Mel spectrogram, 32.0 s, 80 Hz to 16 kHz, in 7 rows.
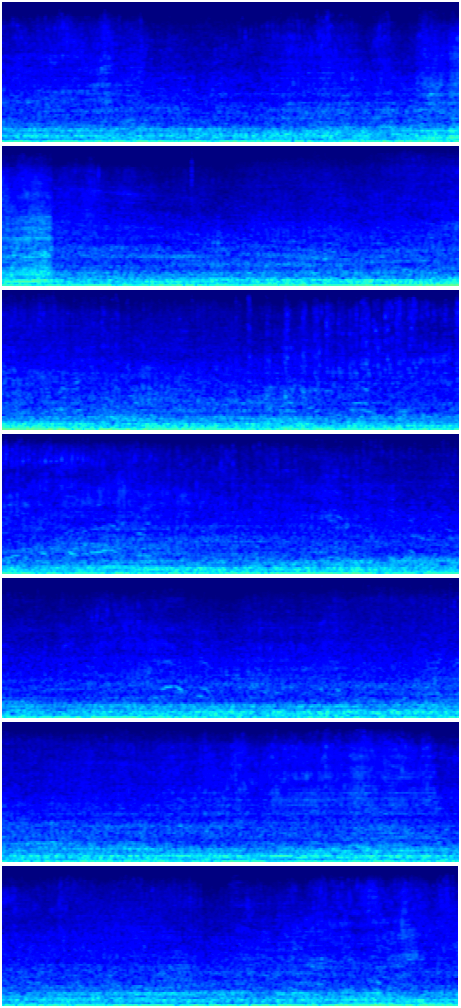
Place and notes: Hudson Speedway - Supermodified Practice
Practice for the SMAC 350 Supermodifieds at Hudson Speedway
